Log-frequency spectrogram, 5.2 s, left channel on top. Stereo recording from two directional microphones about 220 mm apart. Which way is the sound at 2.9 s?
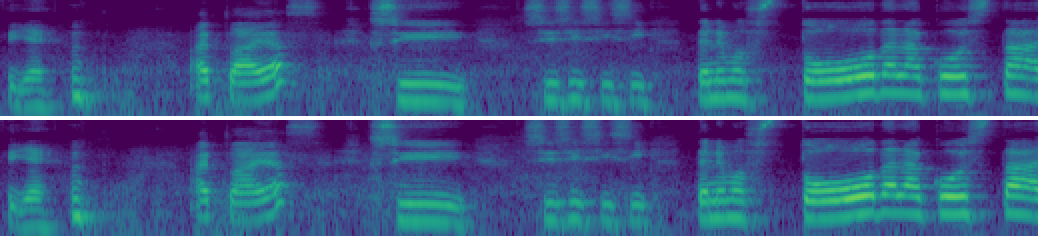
60° right (ahead or behind).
